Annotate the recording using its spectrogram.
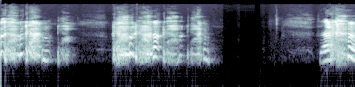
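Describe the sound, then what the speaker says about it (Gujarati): One person coughs hard several times in close, loud bursts separated by short pauses, with a faint breath or murmur in between. "ઉધરસ બહુ થઈ ગઈ છે"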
